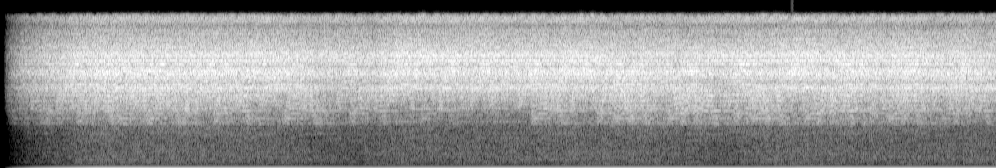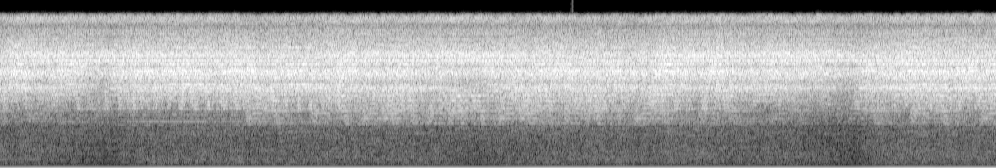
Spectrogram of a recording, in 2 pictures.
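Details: Cicada calling: a loud, continuous high-pitched shrill buzz held steady for the whole stretch, with only slight swells in intensity and no other clear sounds.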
